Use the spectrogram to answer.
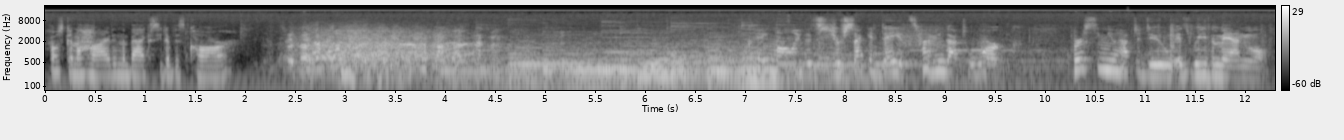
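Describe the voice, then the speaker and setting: Actress playing a wry teenage girl, high voice. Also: a little slow, long pauses, loud music behind the voice, close to an everyday voice. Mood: dry. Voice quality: sarcastic, wry. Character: earnest teenage girl, quick sarcastic wit. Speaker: teenage girl working at a fast-food restaurant. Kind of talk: 1990s sitcom acting. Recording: noisy TV sitcom recording, live audience.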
